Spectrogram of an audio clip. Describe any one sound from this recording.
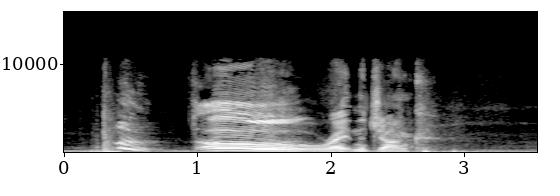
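A man groans loudly in pain.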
